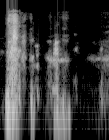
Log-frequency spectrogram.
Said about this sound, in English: I keep coughing like this.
